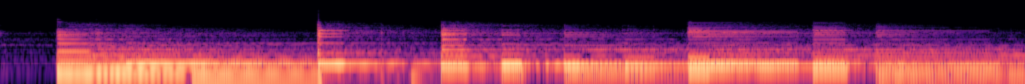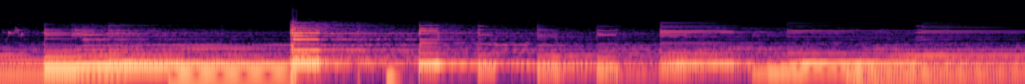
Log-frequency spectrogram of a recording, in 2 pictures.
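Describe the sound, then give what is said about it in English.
An overdrive distortion effect on a musical passage: loud, gritty, saturated chords and notes with a harsh, industrial edge. The notes shift every second or two and sustain with an echoey tail, with no voices. “This one is going to be overdrive or overdriven, whichever one you prefer.”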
